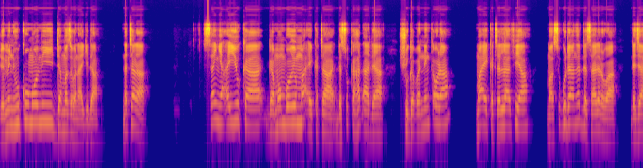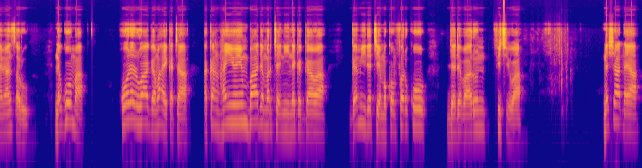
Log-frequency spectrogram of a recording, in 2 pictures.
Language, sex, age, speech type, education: Hausa, male, 15-29, spontaneous, primary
